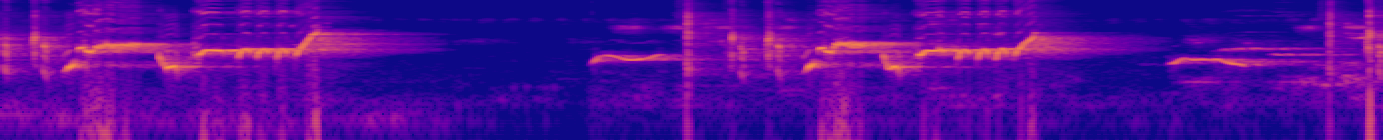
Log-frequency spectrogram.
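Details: White-rumped shama song. Loud phrases of whistles, trills and rising sweeps, separated by a short silent gap. Softer, lower, slurred whistles follow each burst.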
